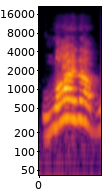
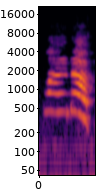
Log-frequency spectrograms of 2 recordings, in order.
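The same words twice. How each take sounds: First: Barked command. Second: High, soft, timid command; meek line up. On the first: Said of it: "He's like". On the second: Meek female TI gives the same order to the flight, high and soft. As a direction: say it so small nobody hears. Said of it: "she's like". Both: Retold or imitated.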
